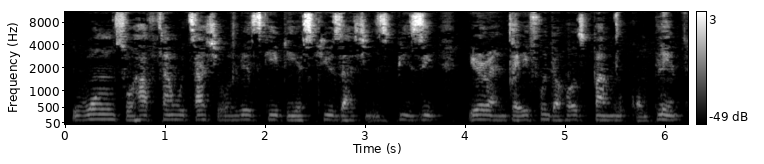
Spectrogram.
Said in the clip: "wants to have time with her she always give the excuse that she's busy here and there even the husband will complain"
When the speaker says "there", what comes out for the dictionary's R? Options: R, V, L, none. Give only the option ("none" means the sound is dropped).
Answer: L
